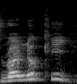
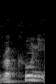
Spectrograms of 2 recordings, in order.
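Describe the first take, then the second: First: The second consonant is n, the third k. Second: The second consonant is k, the third n. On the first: The speaker calls it right. "It's Ranuki" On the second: The speaker calls it wrong. "I'm calling it Rakuni"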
